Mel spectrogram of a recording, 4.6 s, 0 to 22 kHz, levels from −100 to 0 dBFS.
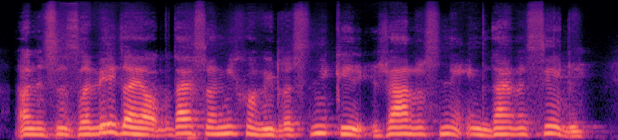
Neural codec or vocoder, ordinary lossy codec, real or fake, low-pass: codec, 44.1 kHz, 2.6 kbps, DAC; none; fake; none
